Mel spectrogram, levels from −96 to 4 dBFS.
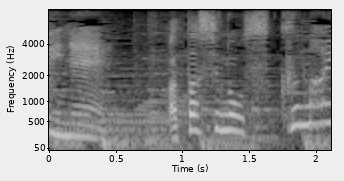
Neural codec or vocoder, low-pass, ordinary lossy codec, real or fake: none; none; none; real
